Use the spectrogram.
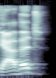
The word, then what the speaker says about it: Gathid: gathered so it's pronounced gathered uh and that's a combination of two words gathered identities the way that an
